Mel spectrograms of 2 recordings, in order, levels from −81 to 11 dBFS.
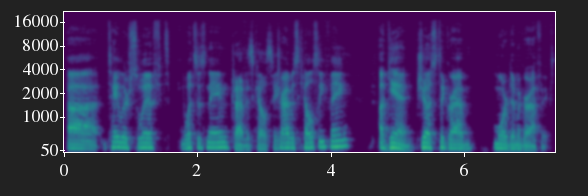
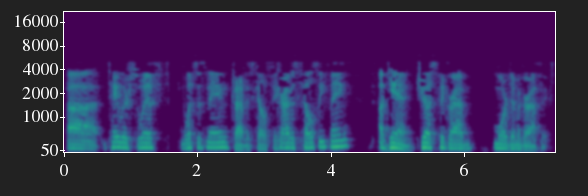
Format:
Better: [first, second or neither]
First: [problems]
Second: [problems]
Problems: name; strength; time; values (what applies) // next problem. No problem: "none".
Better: first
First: none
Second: garbled, watery; badly; nothing above 5 kHz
